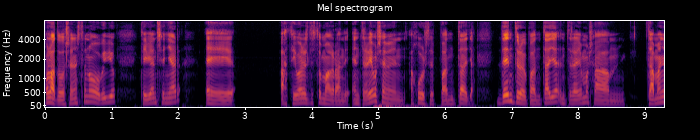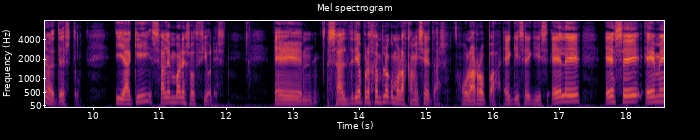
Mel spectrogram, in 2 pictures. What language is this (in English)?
Spanish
